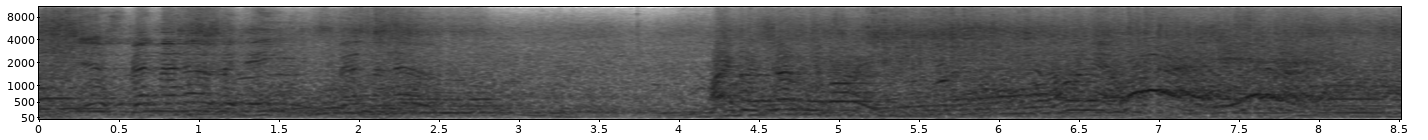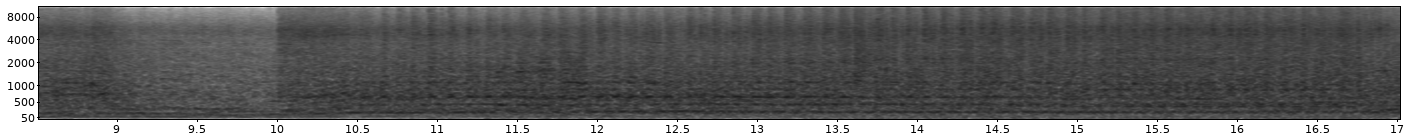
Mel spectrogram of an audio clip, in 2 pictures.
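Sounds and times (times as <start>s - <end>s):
car engines revving unevenly: 0.0s - 17.0s.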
